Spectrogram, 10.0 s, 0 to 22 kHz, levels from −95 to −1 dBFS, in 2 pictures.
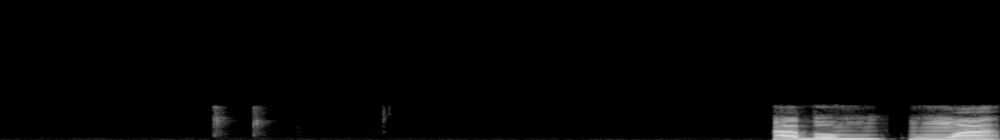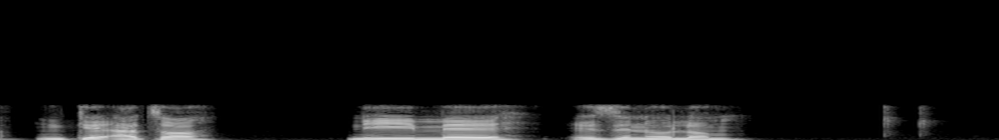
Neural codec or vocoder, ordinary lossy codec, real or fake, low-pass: none; AAC, 48 kbps; real; 5.4 kHz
